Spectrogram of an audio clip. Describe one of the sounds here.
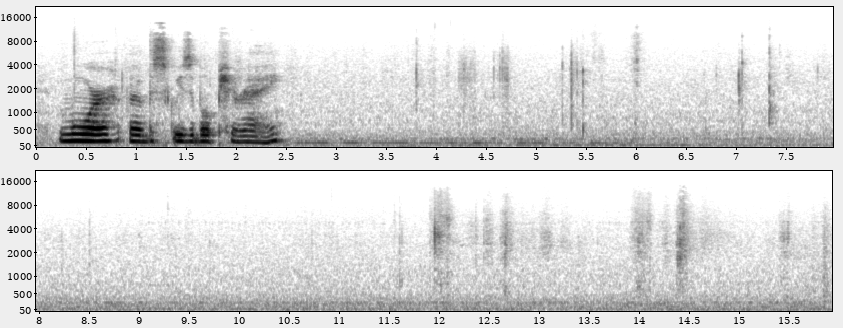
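A plastic pouch crinkles softly as it is squeezed.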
